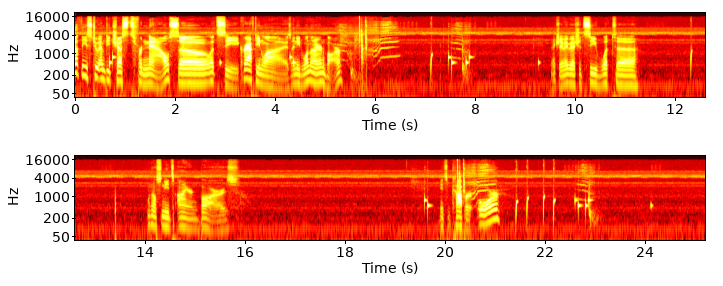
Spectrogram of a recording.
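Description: Short soft clicks of a game menu sound now and then.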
